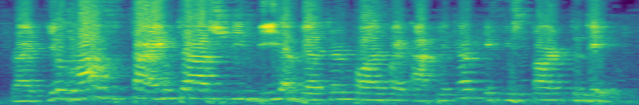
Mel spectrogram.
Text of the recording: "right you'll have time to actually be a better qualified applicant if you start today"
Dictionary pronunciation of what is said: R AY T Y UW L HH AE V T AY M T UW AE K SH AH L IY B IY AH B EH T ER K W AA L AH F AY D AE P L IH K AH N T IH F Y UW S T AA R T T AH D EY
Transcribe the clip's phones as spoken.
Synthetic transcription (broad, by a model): R AY T Y UW L HH AE V T AY M T UW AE K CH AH L IY B IY AH B EH T ER K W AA L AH F AY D AE P L IH K AH N T IH F Y UW S T AA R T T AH D EY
